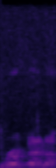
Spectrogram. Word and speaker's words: Ravenna: That I was mispronouncing it. Mm-hmm. It's Ravenna, Ohio.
